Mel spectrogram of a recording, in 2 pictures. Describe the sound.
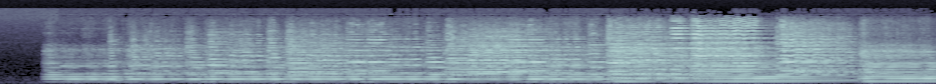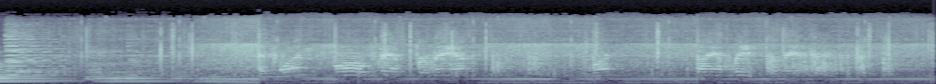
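An original Edison cylinder phonograph, over a hundred years old, plays a recording steadily and fairly loud: sustained, tonal music-like sounds at first, then a hissier, voice-like passage with a constant background noise.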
